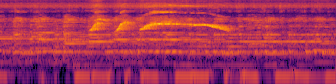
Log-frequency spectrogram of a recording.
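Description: Loud dance music with a steady bass beat. About a second in come a few high whistle-like glides: two short rising ones, then a longer one that rises, holds and falls.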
